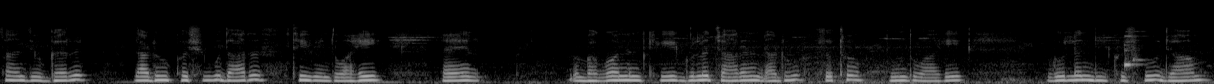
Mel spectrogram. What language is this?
Sindhi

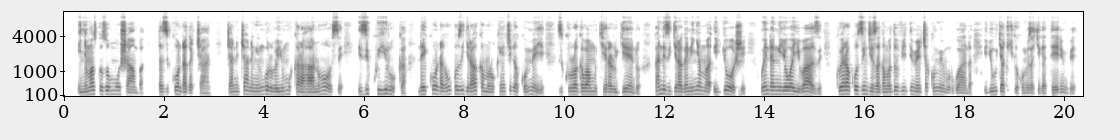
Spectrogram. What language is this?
Kinyarwanda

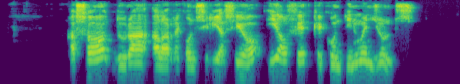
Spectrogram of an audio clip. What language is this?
Catalan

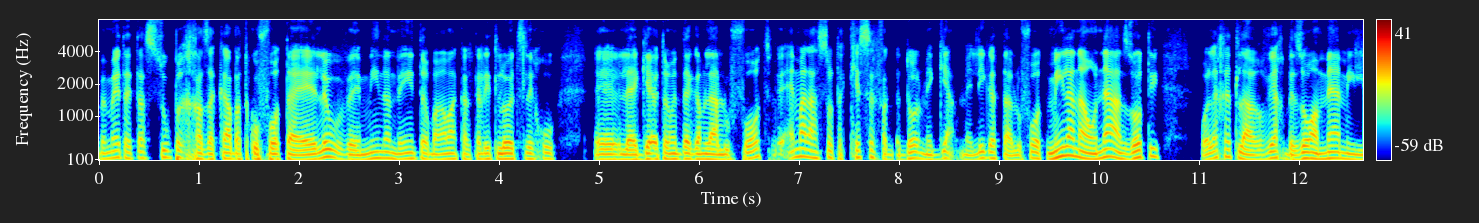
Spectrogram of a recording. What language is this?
Hebrew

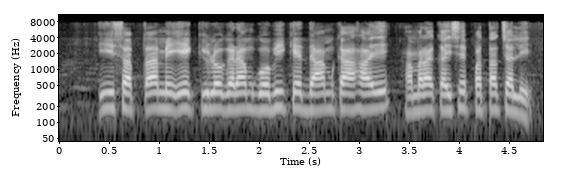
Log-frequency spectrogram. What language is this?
Magahi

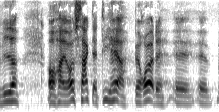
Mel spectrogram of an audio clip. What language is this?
Danish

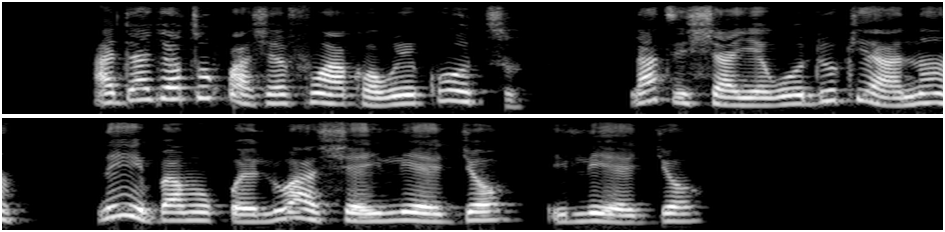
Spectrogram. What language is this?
Yoruba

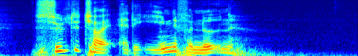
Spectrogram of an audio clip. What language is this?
Danish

